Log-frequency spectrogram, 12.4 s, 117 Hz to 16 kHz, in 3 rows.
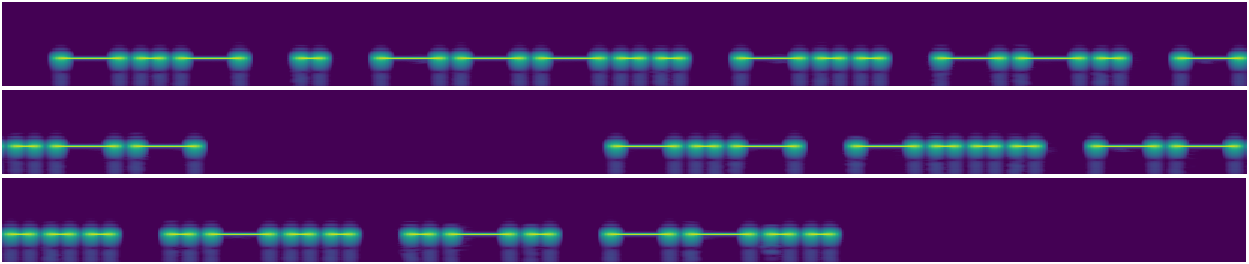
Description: Morse code, heard as a keyed tone, about 18 wpm, 600 Hz. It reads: KE8DGY KB7LRZ
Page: Kaldesignaler 18 wpm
